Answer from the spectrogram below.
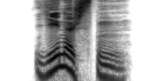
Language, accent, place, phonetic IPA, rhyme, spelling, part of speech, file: German, Germany, Berlin, [ˈjeːnɪʃstn̩], -eːnɪʃstn̩, jenischsten, adjective, De-jenischsten.ogg
- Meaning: 1. superlative degree of jenisch 2. inflection of jenisch: strong genitive masculine/neuter singular superlative degree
